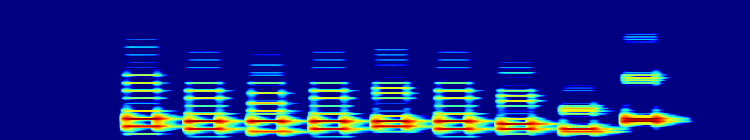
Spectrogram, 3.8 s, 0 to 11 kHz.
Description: Multi-frequency trunk signalling (R1, as on North American trunks), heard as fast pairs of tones, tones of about 160 ms. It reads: KP 8789851 ST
